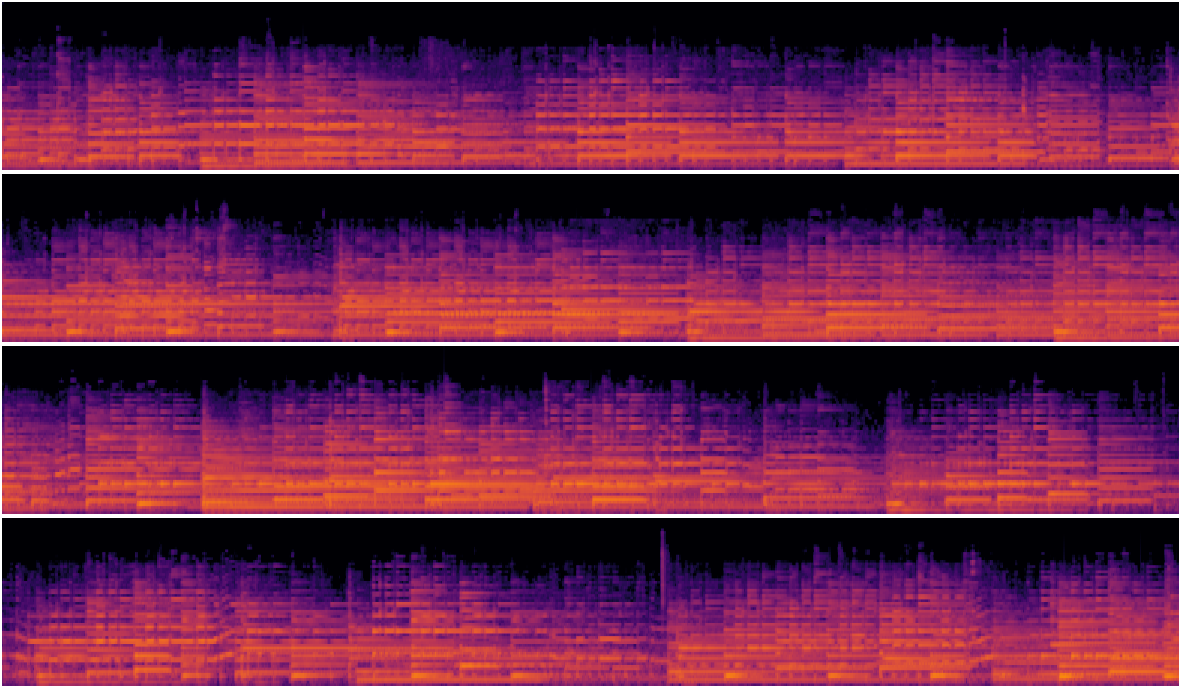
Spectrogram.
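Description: Large guitar orchestra playing: many guitars plucking a dense, continuous passage, with bass notes that change every second or two under a busy upper line.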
